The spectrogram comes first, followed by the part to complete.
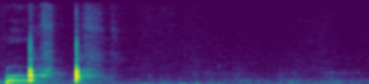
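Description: Chalk striking a blackboard: two sharp taps in quick succession within the first half-second, as a word is written on the board.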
